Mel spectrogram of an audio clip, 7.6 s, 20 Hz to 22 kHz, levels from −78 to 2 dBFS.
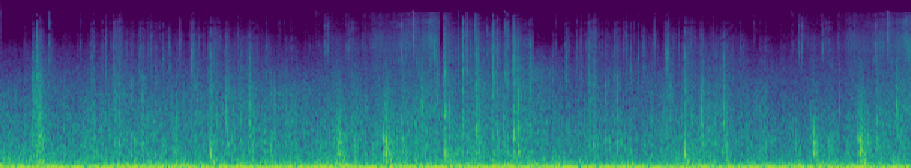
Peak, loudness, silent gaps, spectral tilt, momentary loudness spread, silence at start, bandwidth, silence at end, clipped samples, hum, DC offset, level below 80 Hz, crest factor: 0 dBFS; -17 LUFS; none; -6.5 dB/octave; 2 LU; 0 s; 13 kHz; 0 s; under 0.1%; none; under 0.1%; -14 dBFS; 12 dB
